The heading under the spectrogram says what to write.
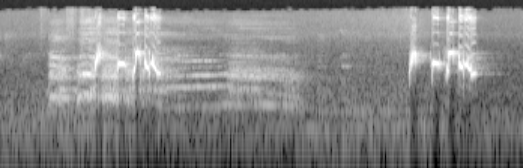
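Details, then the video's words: Morning song of a red-whiskered bulbul, a training recording for other bulbuls: a warbled, fluty phrase with harmonic notes, a drawn-out buzzy tone, then a second quick whistled burst near the end. "Chào mào hót sáng hay - DÙNG ĐỂ LUYỆN KÍCH BỔI CĂNG HÓT"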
